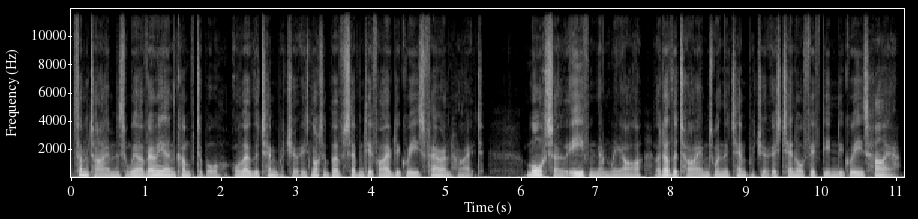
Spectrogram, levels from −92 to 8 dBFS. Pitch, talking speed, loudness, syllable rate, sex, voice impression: 120 Hz, 180 wpm, -20 LUFS, 6.4 syllables/s, male, masculine, adult-like, slightly middle-aged, slightly thick, slightly relaxed, slightly weak, slightly bright, very soft, slightly clear, fluent, slightly raspy, cool, very intellectual, slightly refreshing, sincere, very calm, slightly mature, friendly, very reassuring, elegant, slightly sweet, slightly lively, very kind, modest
